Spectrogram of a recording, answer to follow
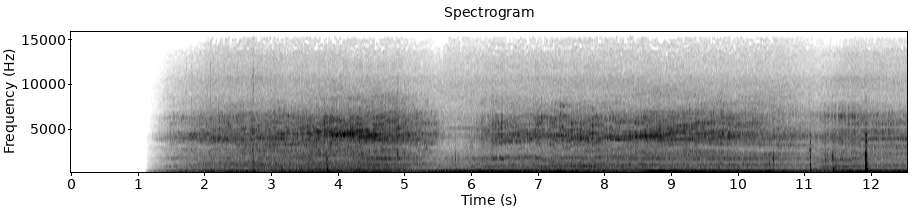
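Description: Radio-controlled electric trucks driving on packed snow: steady drivetrain and tyre noise under a low rumble, starting about a second in after silence. A low steady hum comes and goes in the second half.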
